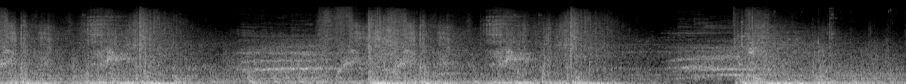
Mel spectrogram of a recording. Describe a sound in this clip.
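A monster shrieks and snarls loudly.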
